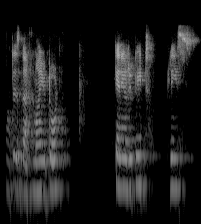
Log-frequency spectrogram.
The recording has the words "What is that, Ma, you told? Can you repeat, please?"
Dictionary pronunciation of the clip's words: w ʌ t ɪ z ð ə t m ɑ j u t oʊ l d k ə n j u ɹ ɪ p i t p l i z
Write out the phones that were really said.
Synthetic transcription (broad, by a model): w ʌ t ɪ z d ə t m ɑ j u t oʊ d k ə n j u ɹ ɪ p i t p l i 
